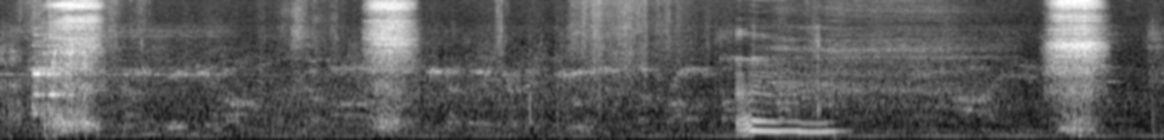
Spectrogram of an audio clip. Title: induced handkerchief sneezes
